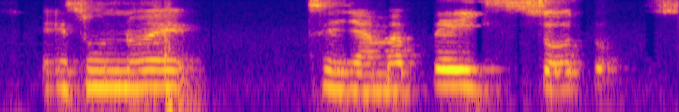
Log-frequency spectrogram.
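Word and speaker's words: Peixoto: Se llama Peisoto. Peisoto se escribe con X.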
